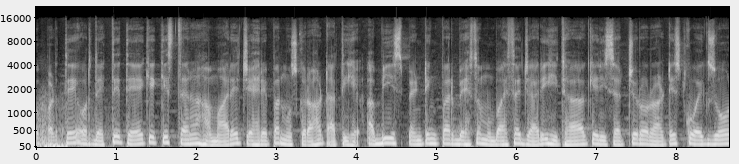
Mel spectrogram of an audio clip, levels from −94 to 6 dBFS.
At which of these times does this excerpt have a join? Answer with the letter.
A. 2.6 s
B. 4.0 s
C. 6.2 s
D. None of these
B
